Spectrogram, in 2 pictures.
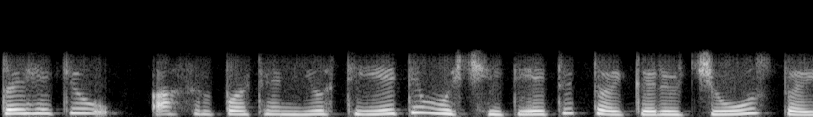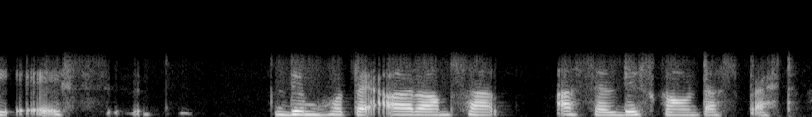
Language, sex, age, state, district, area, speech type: Kashmiri, female, 30-45, Jammu and Kashmir, Kulgam, rural, conversation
